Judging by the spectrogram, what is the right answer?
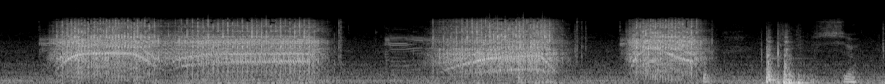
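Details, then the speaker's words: Used Makita 18 V cordless rotary hammer, originally lit up but would not run, now repaired: three clean bursts of motor whine with rapid hammering in hammer mode, spooling up and down evenly with no grinding or rattle; brushes still need buying; tool runs normally. "В общем, как-то так заработало. Если переключить на бой, тоже так нехило бьет. В общем, аппарат работает."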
